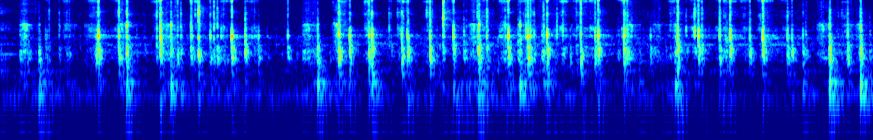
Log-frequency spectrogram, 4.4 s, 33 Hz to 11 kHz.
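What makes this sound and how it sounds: Fingertips type steadily on the keys of a full-size black plastic mechanical computer keyboard with RGB backlight, producing about two dozen quick, separate keystrokes over four seconds. Each press gives a short, bright plastic click that dies away almost instantly and centers around 2.5 kHz, with little low end and a fairly quiet overall level.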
